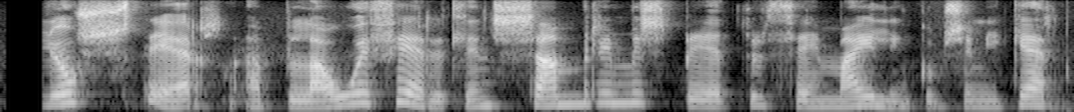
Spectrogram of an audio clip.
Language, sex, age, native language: Icelandic, female, 60-69, Icelandic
